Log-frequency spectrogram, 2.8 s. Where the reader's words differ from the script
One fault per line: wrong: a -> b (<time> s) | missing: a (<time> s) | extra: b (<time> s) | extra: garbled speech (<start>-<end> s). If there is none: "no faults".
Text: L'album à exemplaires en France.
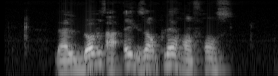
no faults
